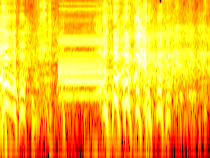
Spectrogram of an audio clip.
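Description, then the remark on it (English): A flat, steady electronic buzzer sounds for about half a second, sandwiched between bursts of voices and chuckling laughter. “I think you should only, please only address me in the form of dings and buzzes.”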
